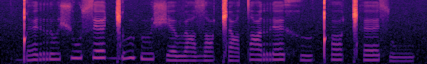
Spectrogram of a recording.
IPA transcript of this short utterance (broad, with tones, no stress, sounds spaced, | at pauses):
ɡ͡ǃ ɛ˨ r ɯ˧ ʃ u˦ s ɛ˦ ɡ͡ǁ ɯ˦ ʔ ɯ˧ ʃ ɛ˨ v ɛ˨ zˤ ɯ˨ ǁ ɛ˨ tˤ o˦ r ɛ˦ x ɯ˧ ǃʰ ʌ˦ ǁʰ ɛ˦ s u˧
